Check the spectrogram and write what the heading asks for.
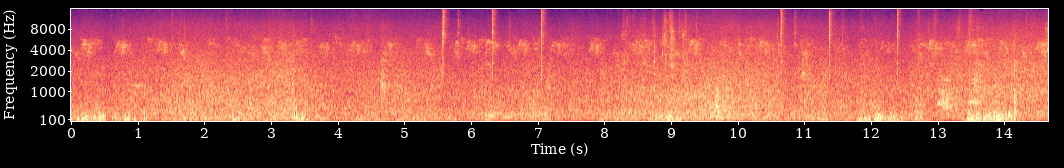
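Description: Bonsai scissors snipping shoots of an elm bonsai, several sharp clicks in the second half among the rustle of leafy twigs being handled. Small birds chirp repeatedly in the background.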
